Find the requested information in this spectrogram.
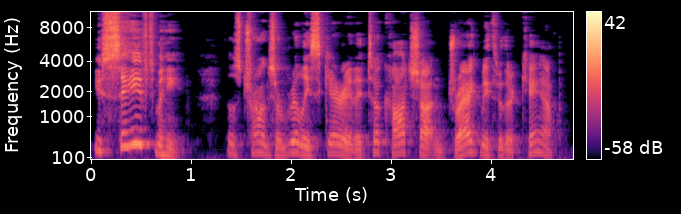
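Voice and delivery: put-on a frightened little kid thanking a rescuer; scared kid voice. Voicing a rescued NPC kid.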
